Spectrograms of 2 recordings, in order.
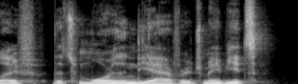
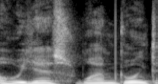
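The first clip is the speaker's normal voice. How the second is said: put-on higher-pitched, uncertain voice; 7 semitones higher than usual. Retelling what a friend said after graduating: imitating a higher-pitched, uncertain voice. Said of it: "his voice became higher pitched and more, like, uncertain".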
